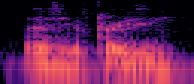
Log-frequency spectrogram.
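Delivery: breathy hushed whisper; real shaken whisper. Real, not acted. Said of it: "I had to come home".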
